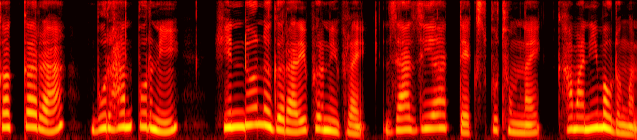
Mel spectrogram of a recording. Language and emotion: Bodo, neutral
